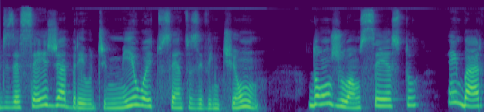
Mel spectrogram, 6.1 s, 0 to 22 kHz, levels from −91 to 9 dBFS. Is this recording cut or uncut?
uncut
